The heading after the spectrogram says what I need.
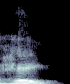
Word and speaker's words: hey: The first letter that is being used right here is called a hey. Okay. It's pronounced a ha, but the name of it is called hey.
